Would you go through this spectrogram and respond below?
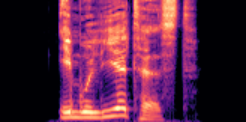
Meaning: inflection of emulieren: 1. second-person singular preterite 2. second-person singular subjunctive II
- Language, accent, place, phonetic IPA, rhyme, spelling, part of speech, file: German, Germany, Berlin, [emuˈliːɐ̯təst], -iːɐ̯təst, emuliertest, verb, De-emuliertest.ogg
